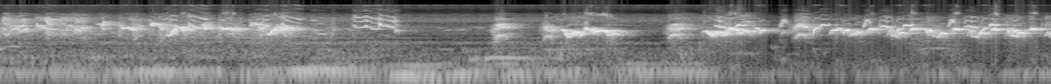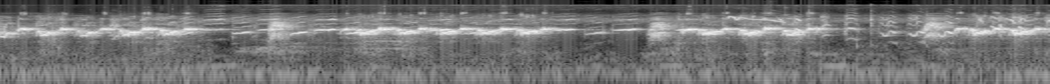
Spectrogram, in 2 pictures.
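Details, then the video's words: Wild sooty-headed bulbul giving a busy song of quick chirps and trilled bubbling notes, steady after the first few seconds, with sharp clicks mixed in. "Rame Kicau Burung Kutilang"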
